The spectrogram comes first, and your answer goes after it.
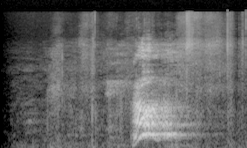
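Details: French Mastiff puppy, one of a litter kept in Jabalpur, Madhya Pradesh, lets out a single short, loud, harmonic bark midway through, preceded by faint background clicks and soft noise.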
